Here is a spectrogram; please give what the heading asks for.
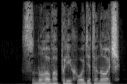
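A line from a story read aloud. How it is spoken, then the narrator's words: Whisper. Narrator (Russian): прошептал он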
